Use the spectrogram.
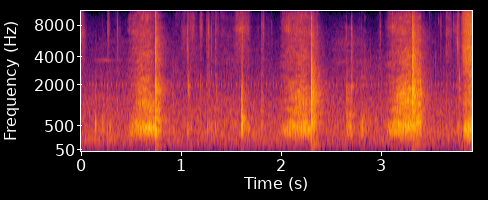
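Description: A stylus scores paper for a handmade treat box, with four firm scraping strokes in a steady rhythm, each a close, raspy rub followed by a short pause.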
